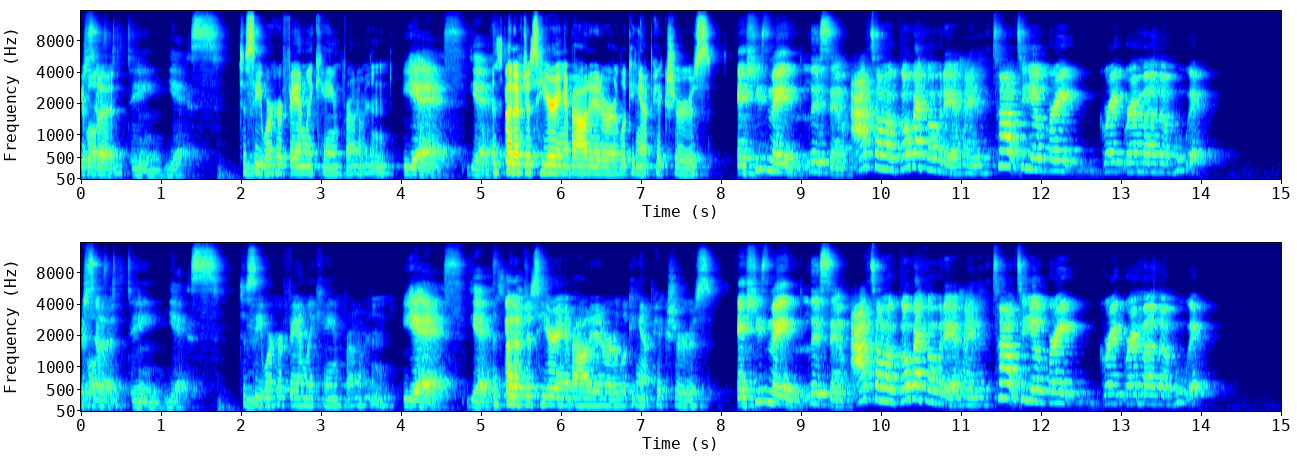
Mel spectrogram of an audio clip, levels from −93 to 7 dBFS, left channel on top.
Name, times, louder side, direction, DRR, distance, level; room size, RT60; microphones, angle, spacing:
voice 1, 0.0-0.5 2.0-3.8 5.1-7.9, left 8 dB, 80° left, 10 dB, 0.5 m, -33 dB
voice 2, 0.6-1.7 2.0-2.4 4.0-5.5 8.2-13.9, right 1 dB, 5° right, -2 dB, 1.5 m, -36 dB
10.5 x 5.1 x 4.0 m, 0.66 s
head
